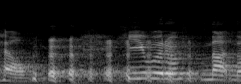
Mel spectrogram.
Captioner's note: laughs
